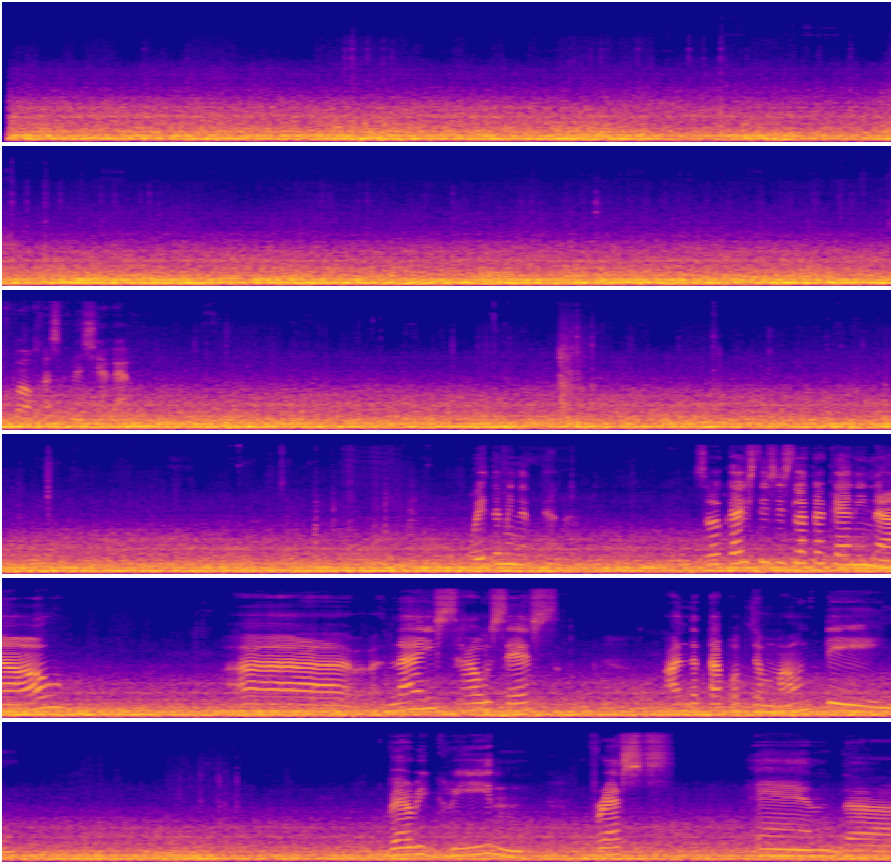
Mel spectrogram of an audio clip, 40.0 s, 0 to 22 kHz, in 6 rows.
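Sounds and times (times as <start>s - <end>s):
car engine and tyre rumble: 0.0s - 40.0s.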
